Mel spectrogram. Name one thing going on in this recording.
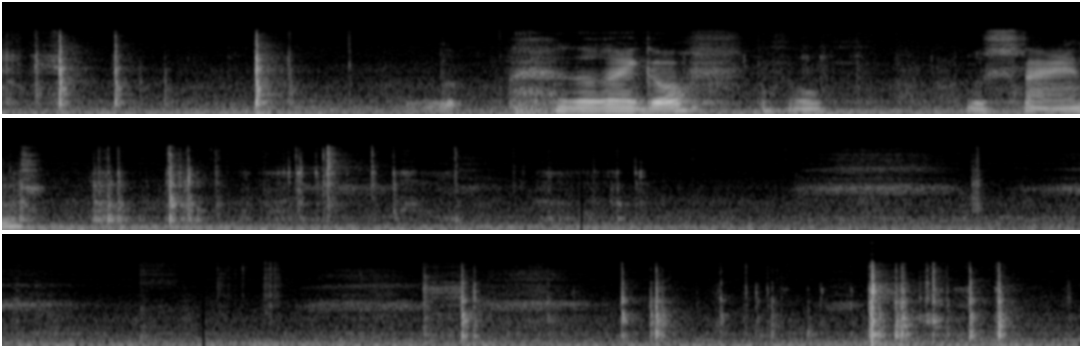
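A screwdriver clicks and scrapes against metal.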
